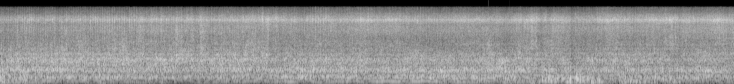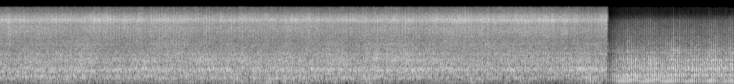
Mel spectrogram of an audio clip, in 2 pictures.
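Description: Medical helicopter running on the ground with its rotors turning: steady rotor and turbine noise with a high whine. Near the end the sound cuts abruptly to a different recording with the high end gone and a deeper engine rumble.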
